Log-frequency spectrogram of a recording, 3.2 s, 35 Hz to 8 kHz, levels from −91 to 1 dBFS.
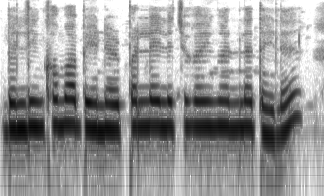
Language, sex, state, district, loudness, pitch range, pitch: Wancho, female, Arunachal Pradesh, Longding, -11 LUFS, 230-245 Hz, 240 Hz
